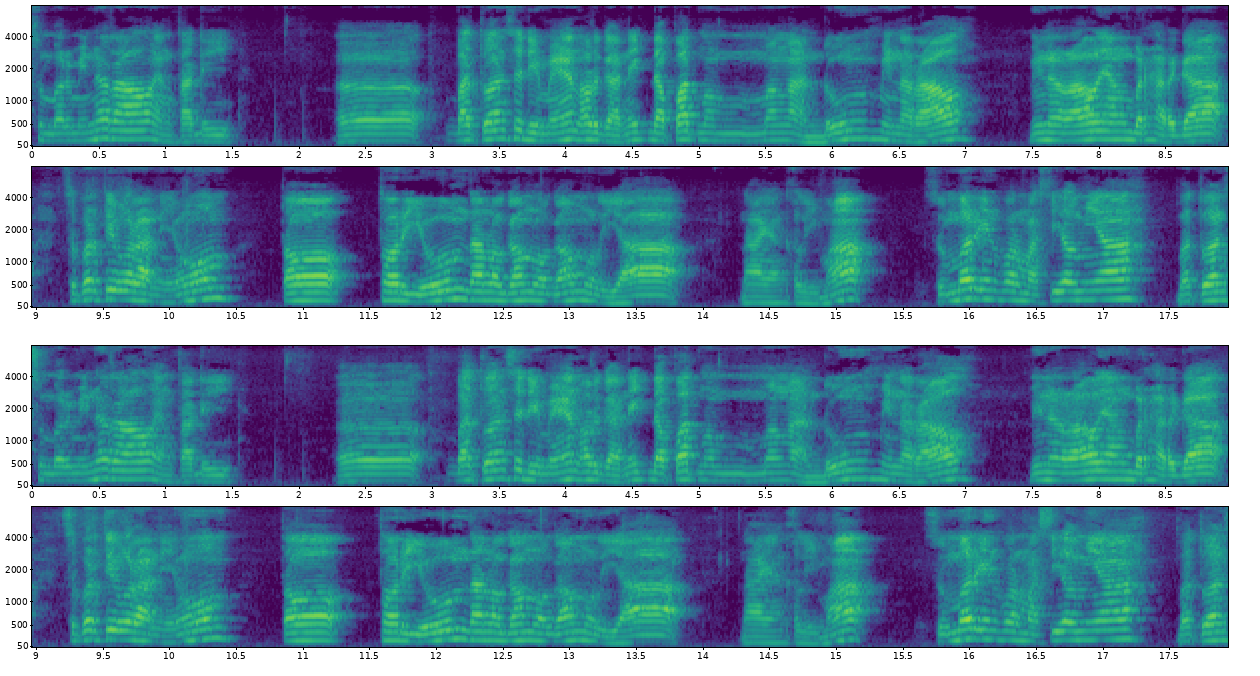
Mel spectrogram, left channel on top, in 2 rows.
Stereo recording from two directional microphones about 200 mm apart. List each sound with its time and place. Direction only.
0.0 s speech: 25° left (ahead or behind)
